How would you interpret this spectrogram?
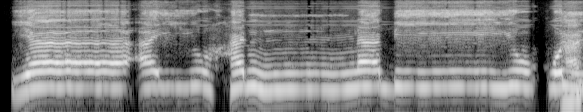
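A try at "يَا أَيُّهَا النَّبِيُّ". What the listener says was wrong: panjanglah biyu biyu hanabiyu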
